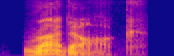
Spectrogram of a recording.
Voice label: "ruddock", British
